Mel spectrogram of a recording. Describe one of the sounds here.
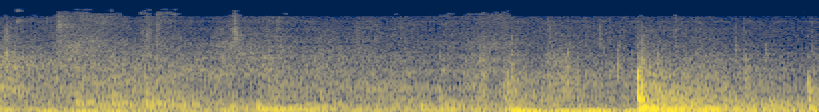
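A brass band plays softly in a large hall.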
